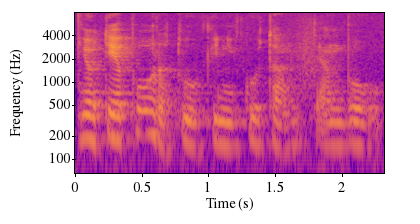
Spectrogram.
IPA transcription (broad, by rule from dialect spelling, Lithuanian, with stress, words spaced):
jɛʊ ˈtʲæː ˈpoːrɐ tuː ˈuːkʲɪnʲiːkuː ˈtɐm ˈtʲɛn ˈbʊʋoː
